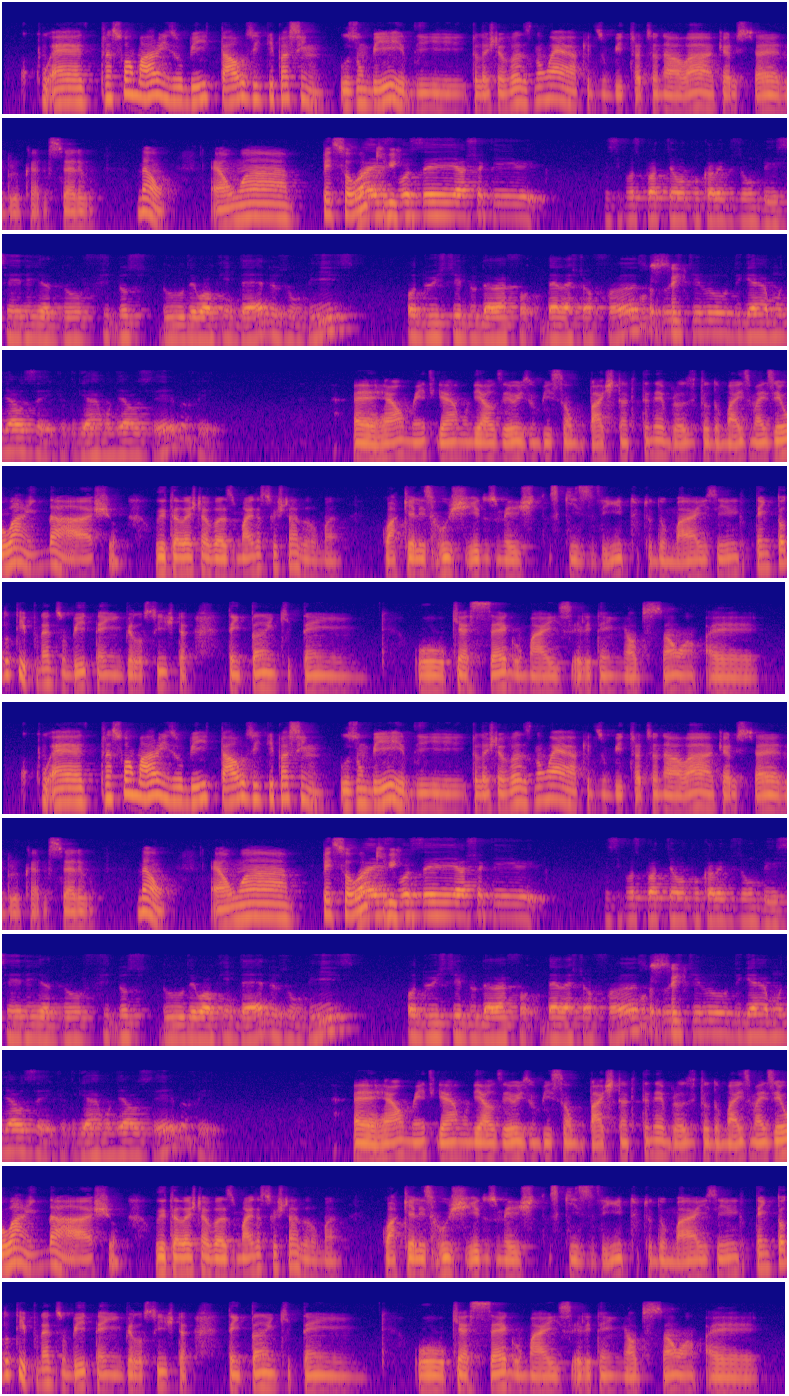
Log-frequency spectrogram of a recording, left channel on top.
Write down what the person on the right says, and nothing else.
cu- é, transformaram em zumbi e tal, e tipo assim, o zumbi de The Last of Us não é aquele zumbi tradicional, ah, quero cérebro, quero cérebro. Não, é uma pessoa
que...
Você?
É, realmente, Guerra Mundial Z, os zumbis são bastante tenebrosos e tudo mais, mas eu ainda acho o The Last of Us mais assustador, mano. Com aqueles rugidos meio esquisitos e tudo mais. E tem todo tipo, né, de zumbi. Tem velocista, tem tanque, tem o que é cego, mas ele tem audição, é,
